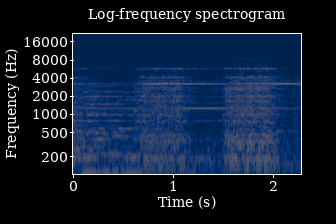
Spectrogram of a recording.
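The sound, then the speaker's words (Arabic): A telephone bell rings in a steady, bright jangle that carries through the whole moment and grows louder in its second half, with no voices over it. “تليفون علشانك”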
